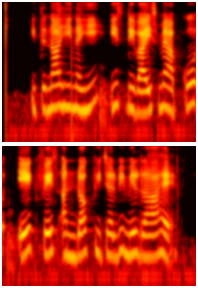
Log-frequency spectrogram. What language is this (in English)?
Hindi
